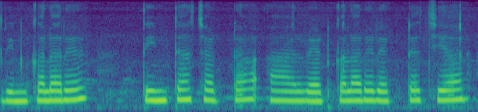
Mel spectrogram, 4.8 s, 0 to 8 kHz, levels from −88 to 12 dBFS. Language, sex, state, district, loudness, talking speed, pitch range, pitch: Bengali, female, Assam, Hailakandi, -12 LUFS, 125 wpm, 210-230 Hz, 220 Hz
